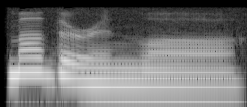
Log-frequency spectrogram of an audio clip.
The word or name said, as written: mother-in-law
